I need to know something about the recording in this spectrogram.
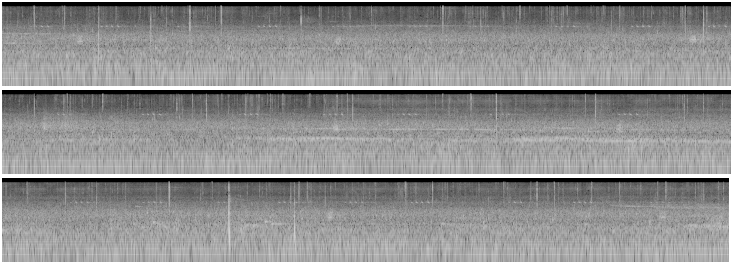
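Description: Layered ambience of a stream running steadily, with small crackling clicks like embers in an incense burner and a single insect chirping high and evenly, about twice a second. A few faint wavering bird calls come in around the middle, and two louder clicks near the end.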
